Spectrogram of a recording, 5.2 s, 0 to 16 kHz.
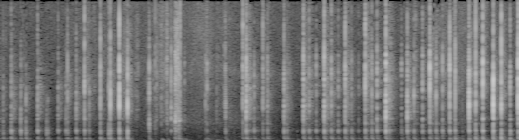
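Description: Fingertips and nails tap rapidly on the white trigger head and upper body of a blue plastic spray bottle. About 35 quick, dry, bright clicks come in fast bursts with a brief lull near the middle. Each tap dies away almost instantly.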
